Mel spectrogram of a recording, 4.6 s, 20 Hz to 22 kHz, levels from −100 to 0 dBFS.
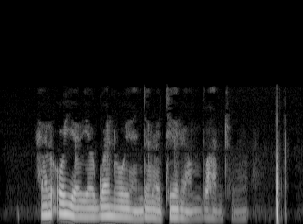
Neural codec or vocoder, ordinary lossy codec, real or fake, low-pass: none; MP3, 32 kbps; real; 5.4 kHz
